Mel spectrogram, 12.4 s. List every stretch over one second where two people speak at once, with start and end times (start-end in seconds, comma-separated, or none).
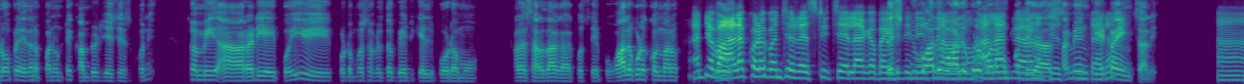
8.9-11.1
